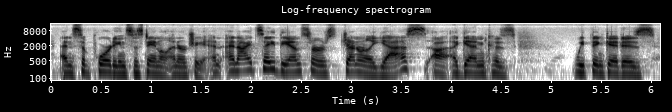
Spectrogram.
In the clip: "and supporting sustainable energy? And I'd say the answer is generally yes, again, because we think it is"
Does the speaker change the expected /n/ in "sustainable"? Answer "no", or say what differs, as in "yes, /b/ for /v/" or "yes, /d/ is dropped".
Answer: yes, /n/ is dropped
